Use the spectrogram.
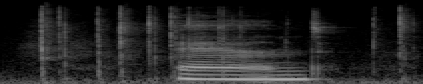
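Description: Keys on a computer keyboard are typed in a scattered run of close clicks, with a brief drawn-out spoken word breaking in partway through.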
